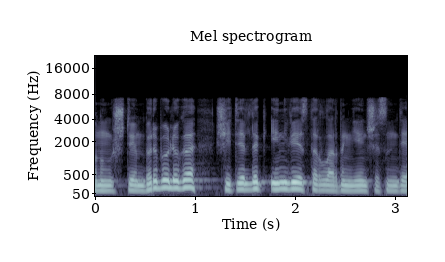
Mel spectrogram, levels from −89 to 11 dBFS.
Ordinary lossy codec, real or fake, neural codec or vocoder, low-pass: none; real; none; 7.2 kHz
